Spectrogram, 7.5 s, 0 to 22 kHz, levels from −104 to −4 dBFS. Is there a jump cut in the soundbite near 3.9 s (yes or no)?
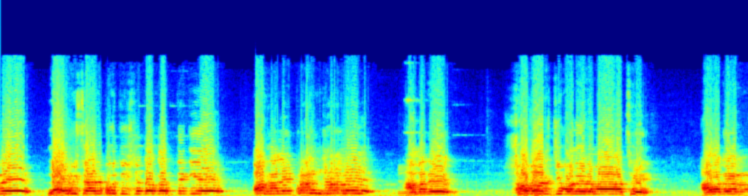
yes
